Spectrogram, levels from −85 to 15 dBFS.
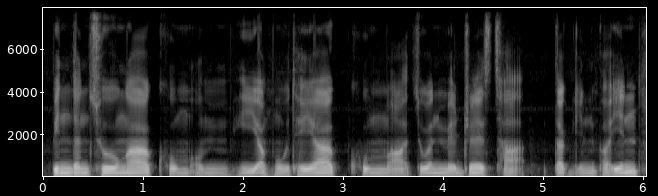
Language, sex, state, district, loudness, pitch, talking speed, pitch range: Mizo, male, Mizoram, Aizawl, -20 LUFS, 100 Hz, 170 wpm, 90-110 Hz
